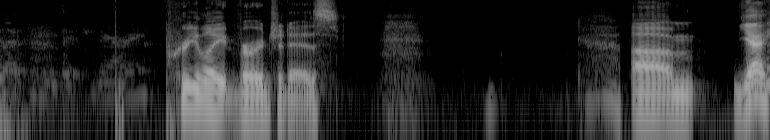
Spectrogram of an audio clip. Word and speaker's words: prelate: Prelate. Shut the fuck up. prelate rhymes with zealot.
